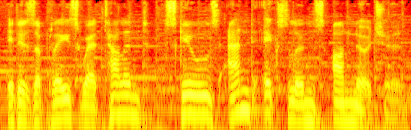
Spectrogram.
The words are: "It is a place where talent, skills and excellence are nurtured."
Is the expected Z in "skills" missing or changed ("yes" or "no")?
no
